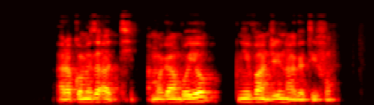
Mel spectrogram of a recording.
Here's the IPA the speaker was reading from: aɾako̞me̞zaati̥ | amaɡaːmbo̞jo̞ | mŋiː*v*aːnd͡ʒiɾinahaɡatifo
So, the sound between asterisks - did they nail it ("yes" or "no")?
yes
